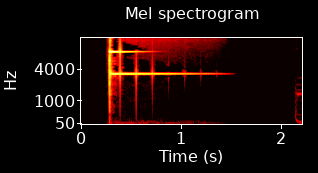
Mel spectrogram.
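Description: A single bright ding sound effect for a tap on an on-screen subscribe button, about a quarter-second in. It rings high and fades out over about a second.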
